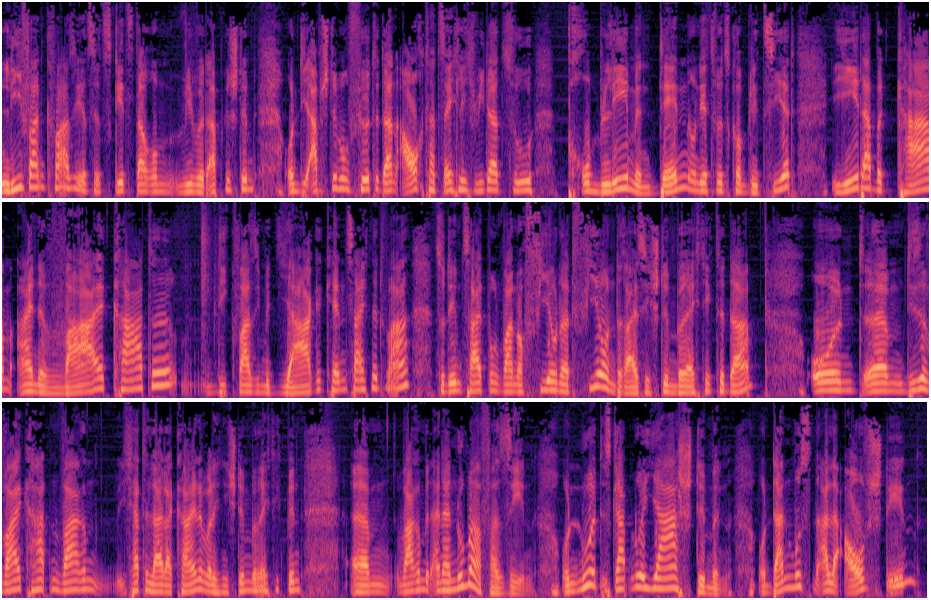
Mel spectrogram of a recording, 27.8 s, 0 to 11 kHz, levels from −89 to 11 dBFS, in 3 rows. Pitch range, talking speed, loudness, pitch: 115-155 Hz, 160 wpm, -15 LUFS, 130 Hz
